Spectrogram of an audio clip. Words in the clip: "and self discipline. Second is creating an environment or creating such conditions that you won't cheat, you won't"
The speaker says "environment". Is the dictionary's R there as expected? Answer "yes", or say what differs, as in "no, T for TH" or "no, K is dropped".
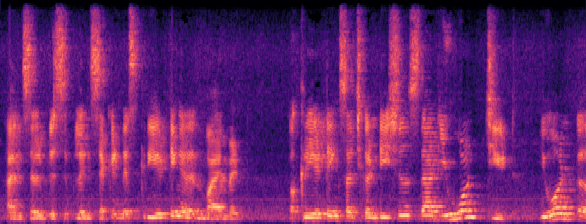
no, R is dropped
